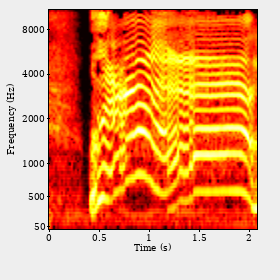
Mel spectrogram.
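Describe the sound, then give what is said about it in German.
A voice imitates a screaming squirrel: one loud, shrill, wavering squeal that rises and dips in pitch, held for nearly two seconds, alone. “in dem Moment, ähm, als sie die Augen aufschlägt, ruft das Eichhörnchen”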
